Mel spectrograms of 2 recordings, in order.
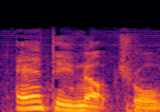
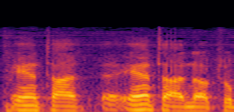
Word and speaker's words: antenuptial: which is sometimes called antenuptial, which is spelled A-N-T-E, not anti-nuptial, but antenuptial, like antebellum, meaning before the Civil War era.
